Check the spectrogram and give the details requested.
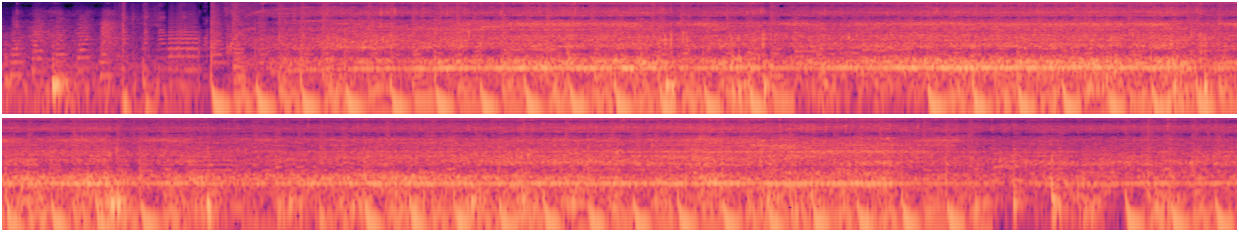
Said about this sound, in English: we're gonna blend this again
